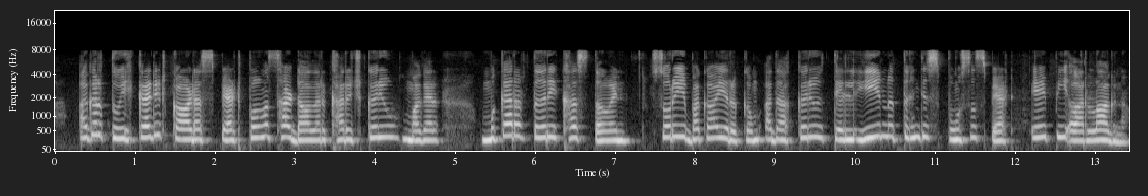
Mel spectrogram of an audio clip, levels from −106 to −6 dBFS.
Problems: none marked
